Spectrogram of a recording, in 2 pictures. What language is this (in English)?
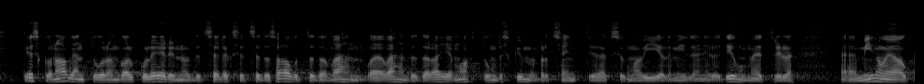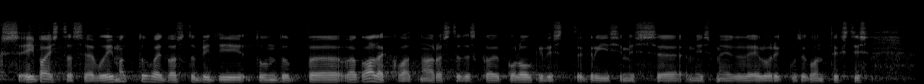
Estonian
